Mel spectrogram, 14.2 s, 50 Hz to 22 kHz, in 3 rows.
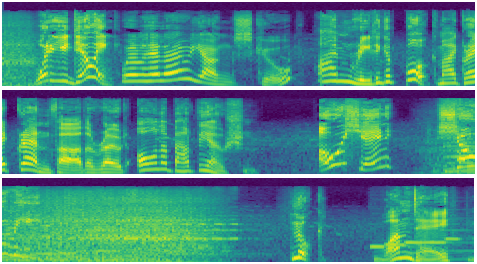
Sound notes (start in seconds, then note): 9.0 engine Revs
